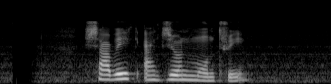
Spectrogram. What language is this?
Bangla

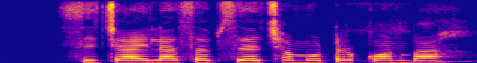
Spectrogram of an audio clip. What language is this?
Magahi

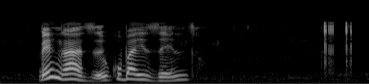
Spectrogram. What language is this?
Xhosa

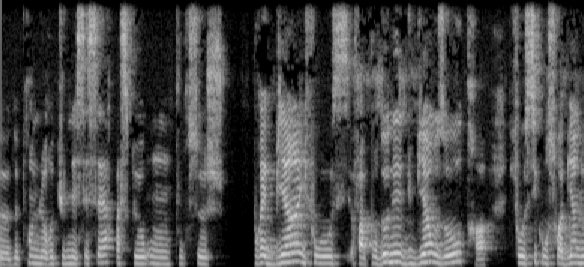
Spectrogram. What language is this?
French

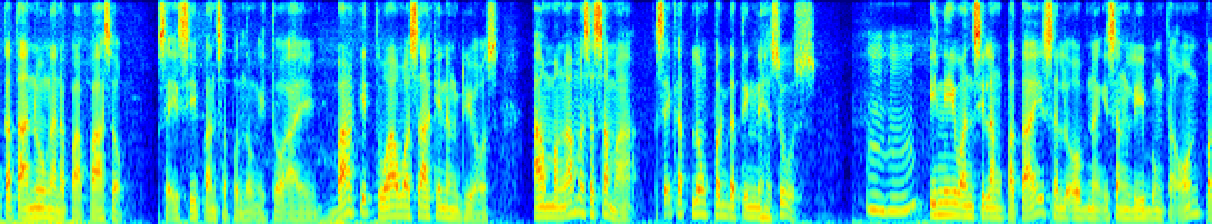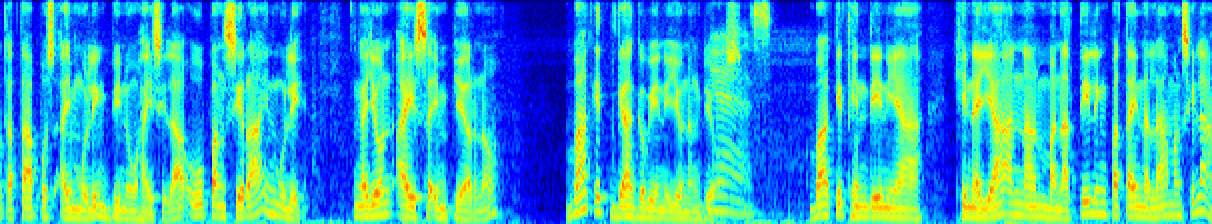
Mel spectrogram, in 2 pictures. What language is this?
Filipino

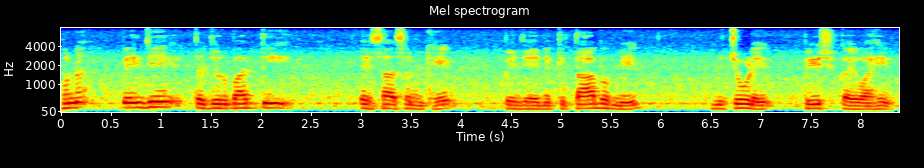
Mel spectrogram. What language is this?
Sindhi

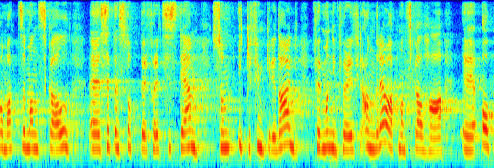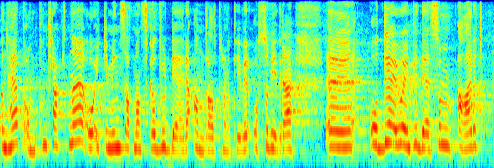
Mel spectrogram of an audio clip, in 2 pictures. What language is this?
Norwegian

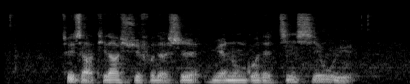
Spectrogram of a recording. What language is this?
Chinese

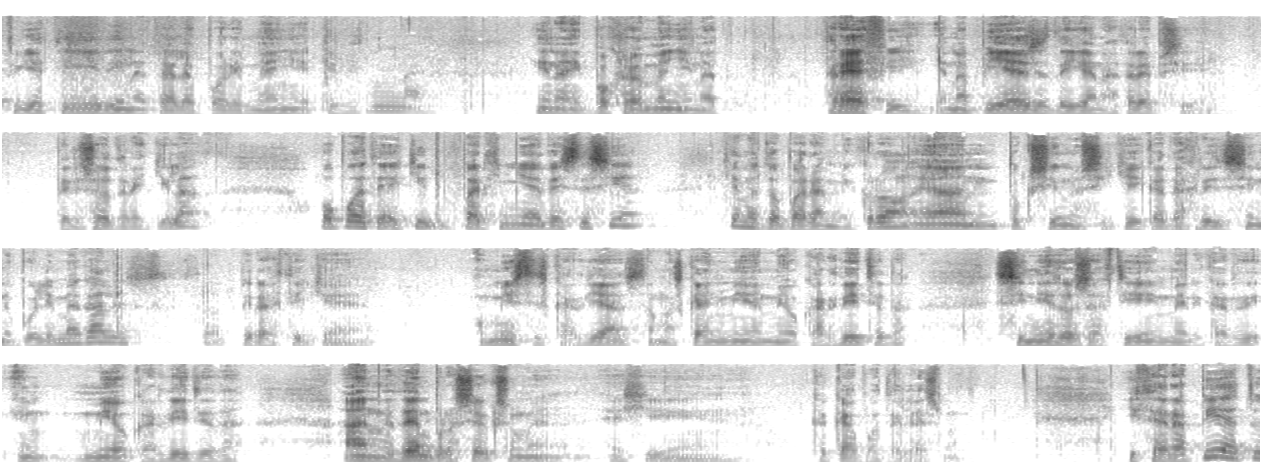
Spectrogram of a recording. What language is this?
Greek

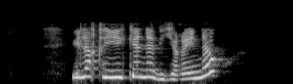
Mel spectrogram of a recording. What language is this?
Kabyle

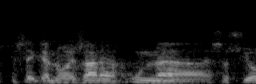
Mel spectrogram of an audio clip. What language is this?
Catalan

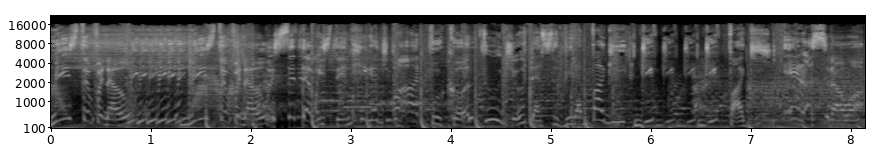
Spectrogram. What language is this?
Malay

